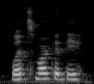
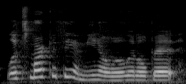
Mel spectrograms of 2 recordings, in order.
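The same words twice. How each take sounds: First: Said in the usual way. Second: A hint of a British accent, quick; light British accent. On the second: Pitching her Amino community, a touch of British accent. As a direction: toss it off in a half-British voice. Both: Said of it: "why did Vi sound British?".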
